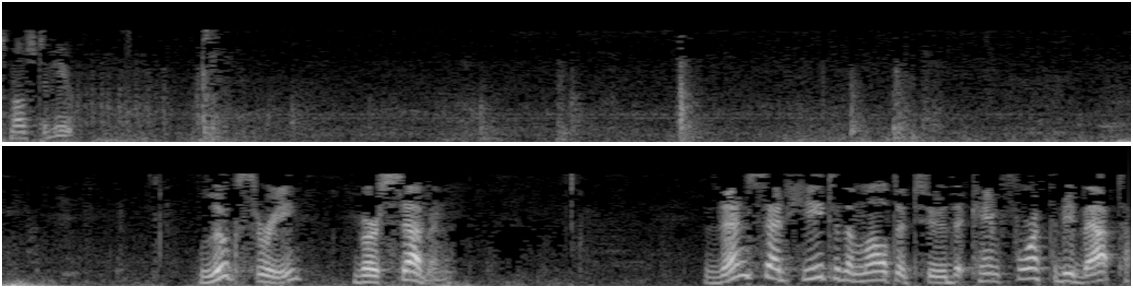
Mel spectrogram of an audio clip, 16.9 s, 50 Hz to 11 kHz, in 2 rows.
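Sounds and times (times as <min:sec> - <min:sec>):
speech: 0:00.1 - 0:00.8, 0:10.0 - 0:12.0, 0:13.8 - 0:16.9
door being opened with handle and latch: 0:00.6 - 0:02.5, 0:03.3 - 0:07.2.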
